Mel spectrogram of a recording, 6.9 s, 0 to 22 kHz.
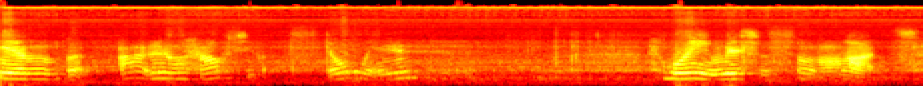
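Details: Boy about 5 years old in an old VHS news interview, with a childhood stutter he later recognized as strong. He went on to years of speech therapy until junior high: stuttering.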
